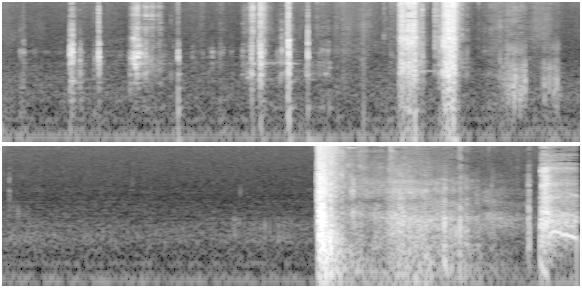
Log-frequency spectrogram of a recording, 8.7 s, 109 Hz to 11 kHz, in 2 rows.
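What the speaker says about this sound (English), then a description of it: "Let's take another shot and see if we can capture a bullet and some high speed." A .45-70 rifle firing a 325-grain FTX LeveRevolution bullet, preceded by scattered handling clicks and rustles, then one loud, close blast that tails off into ringing noise and clatter.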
